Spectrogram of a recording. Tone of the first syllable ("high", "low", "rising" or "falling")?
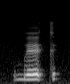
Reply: high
